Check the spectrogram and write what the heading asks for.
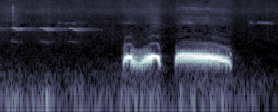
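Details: During trapping of wild doves beside a sacred tree, a spotted dove gives one two-part coo after quiet low noise: a quavering first note, a brief gap, then a drawn-out mellow note easing downward.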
